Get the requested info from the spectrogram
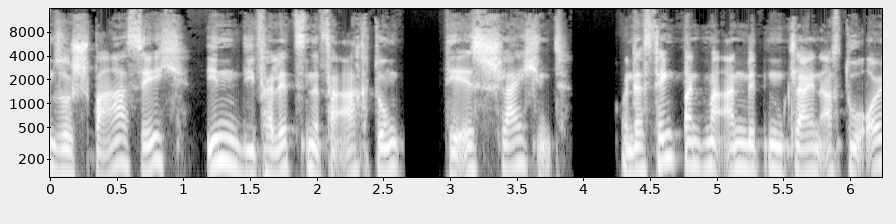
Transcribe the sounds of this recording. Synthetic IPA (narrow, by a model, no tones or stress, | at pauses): mzoʃpaːsɪçʔɪndiːfɛɐlɛt͡sn̩dəfɛɐʔa̰χtʊŋ | d̥eːɐɪstʃlaɪçn̩t | ʔʊntd̥asfɛŋtmançmaːlʔa̰nmɪtnəmkl̥aɪnənʔa̰χd̥uːʔɔ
